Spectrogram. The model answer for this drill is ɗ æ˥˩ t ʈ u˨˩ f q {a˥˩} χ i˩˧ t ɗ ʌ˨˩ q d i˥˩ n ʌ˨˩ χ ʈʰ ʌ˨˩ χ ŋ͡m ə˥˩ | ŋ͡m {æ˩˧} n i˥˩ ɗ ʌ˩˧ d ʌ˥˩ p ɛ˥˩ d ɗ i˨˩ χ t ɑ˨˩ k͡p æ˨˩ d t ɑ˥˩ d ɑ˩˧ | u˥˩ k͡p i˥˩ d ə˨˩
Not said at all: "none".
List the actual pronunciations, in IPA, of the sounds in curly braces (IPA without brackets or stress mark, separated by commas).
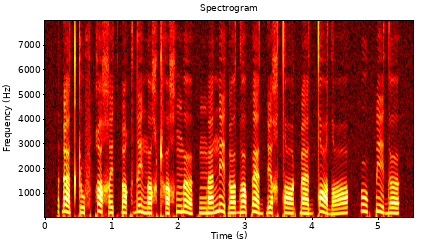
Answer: ə˥˩, æ˩˧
